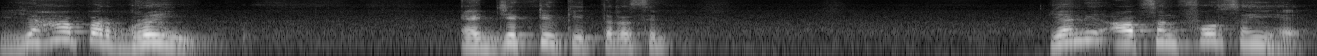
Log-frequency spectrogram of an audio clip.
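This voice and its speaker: Coaching teacher, exam answer walkthrough, slow pace, mid pitch, repeats key words. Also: big pitch swings, darkish tone, husky. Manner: deliberate, repeats and spells out words step by step. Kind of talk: explaining exam answers, mixing English terms.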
